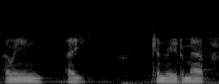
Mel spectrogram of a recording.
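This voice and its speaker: A man's voice: sits low, completely flat delivery, moderate pace, warm tone. A man playing in a tabletop game, hesitant and unsure, sitting a little off the mic. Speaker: player. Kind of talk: casual tabletop play.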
